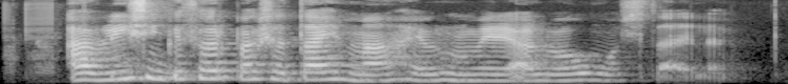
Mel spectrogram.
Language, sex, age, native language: Icelandic, female, 14, Icelandic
